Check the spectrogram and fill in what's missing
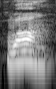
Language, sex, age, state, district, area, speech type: Punjabi, male, 30-45, Punjab, Rupnagar, rural, read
